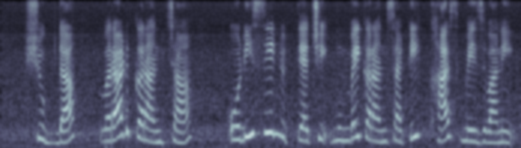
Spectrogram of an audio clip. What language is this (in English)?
Marathi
